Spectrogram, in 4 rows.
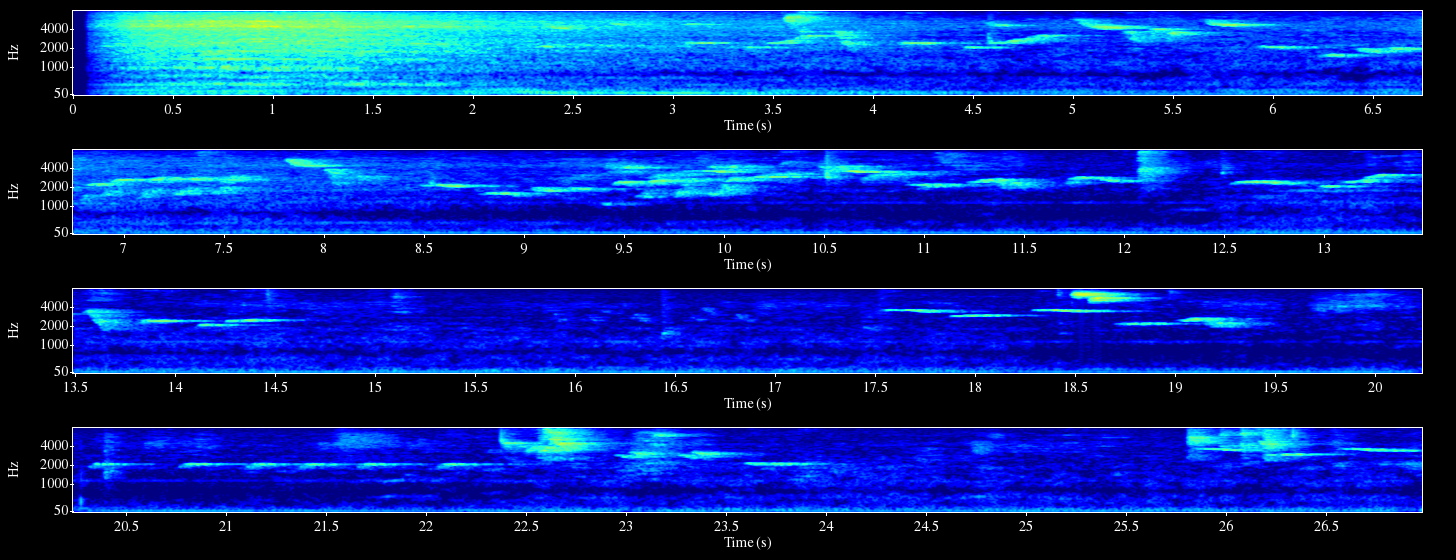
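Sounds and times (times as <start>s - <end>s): small birds chirping: 2.0s - 26.9s
steady low hum: 10.9s - 26.9s.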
